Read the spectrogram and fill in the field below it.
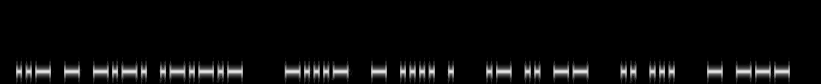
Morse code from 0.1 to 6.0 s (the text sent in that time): UTC. <BT> THE AIM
